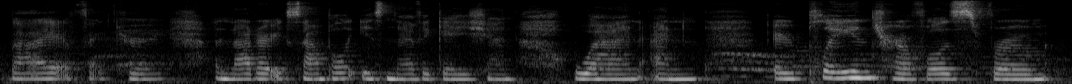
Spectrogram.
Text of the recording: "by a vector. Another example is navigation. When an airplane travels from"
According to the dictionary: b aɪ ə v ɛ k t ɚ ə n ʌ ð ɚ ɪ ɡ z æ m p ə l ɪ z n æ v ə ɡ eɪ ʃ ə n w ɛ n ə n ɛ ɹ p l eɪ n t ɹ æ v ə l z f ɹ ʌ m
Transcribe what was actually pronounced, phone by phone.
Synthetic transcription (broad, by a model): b aɪ ə f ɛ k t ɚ ə n ʌ ð ɚ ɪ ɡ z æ m p l ɪ z n æ v ə ɡ eɪ ʃ ə n w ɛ n ə n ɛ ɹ p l eɪ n t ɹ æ v l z f ɹ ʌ m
